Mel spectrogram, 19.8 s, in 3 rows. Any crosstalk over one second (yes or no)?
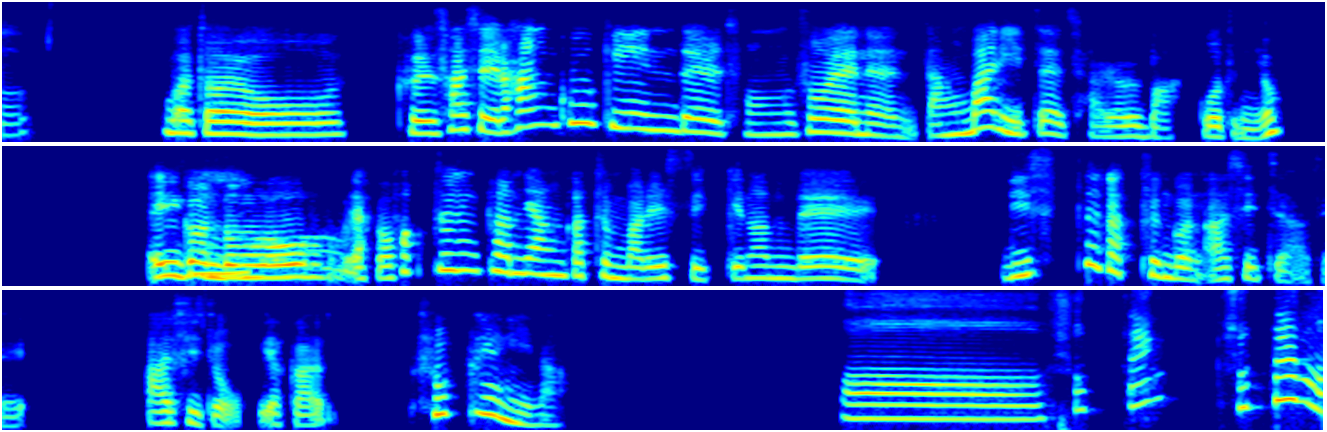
no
